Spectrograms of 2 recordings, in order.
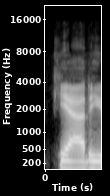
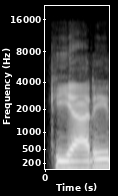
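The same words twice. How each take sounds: First: क्यारी as "kyaa-ree"; joined ky cluster. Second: कियारी as "ki-yaa-ree"; split first syllable. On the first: Teacher correcting the word, क्यारी in two syllables. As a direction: run k and y together in क्यारी. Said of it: "क्यारी होता है". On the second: Teacher showing the mistake, कियारी with ki-yaa. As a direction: break कियारी into three syllables. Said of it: "कियारी नहीं होता है". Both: Shown as a demonstration.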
